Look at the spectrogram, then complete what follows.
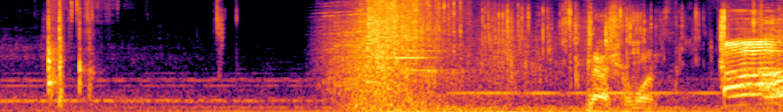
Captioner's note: die rattling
